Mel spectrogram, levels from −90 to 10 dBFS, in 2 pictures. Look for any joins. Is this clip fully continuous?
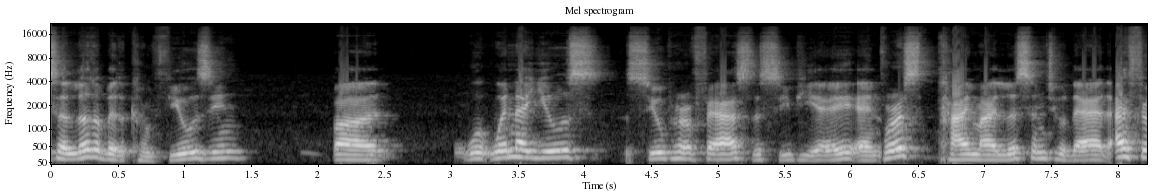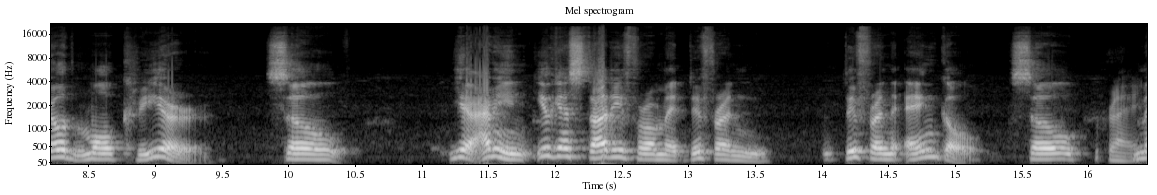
no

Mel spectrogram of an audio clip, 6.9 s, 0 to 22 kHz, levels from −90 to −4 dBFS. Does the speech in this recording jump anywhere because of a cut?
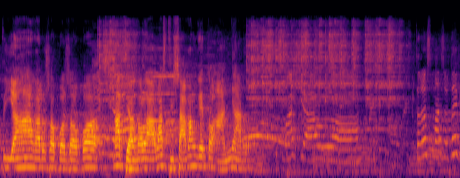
no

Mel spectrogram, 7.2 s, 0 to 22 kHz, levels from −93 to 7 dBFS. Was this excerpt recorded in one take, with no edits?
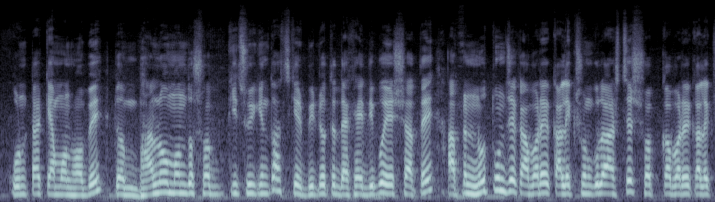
yes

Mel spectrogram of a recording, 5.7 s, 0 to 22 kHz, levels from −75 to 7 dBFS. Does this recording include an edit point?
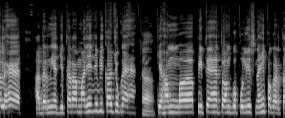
no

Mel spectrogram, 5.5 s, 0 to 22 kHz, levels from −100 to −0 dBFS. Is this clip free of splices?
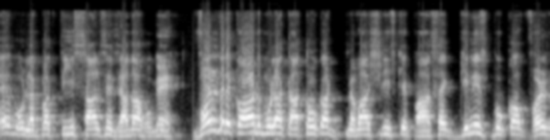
no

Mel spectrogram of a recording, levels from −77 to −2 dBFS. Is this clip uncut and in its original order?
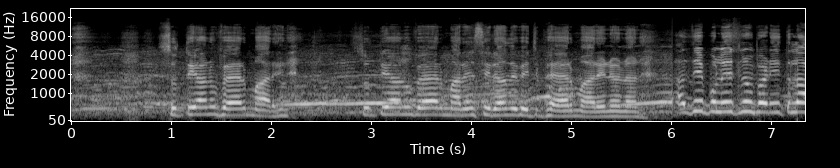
no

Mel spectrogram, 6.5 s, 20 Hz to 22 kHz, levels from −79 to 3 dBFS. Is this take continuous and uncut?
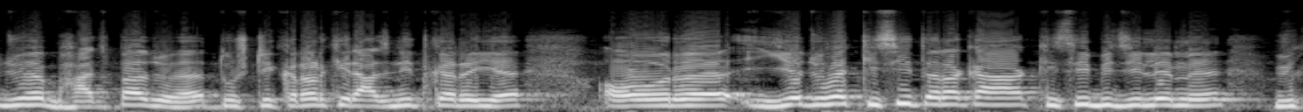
yes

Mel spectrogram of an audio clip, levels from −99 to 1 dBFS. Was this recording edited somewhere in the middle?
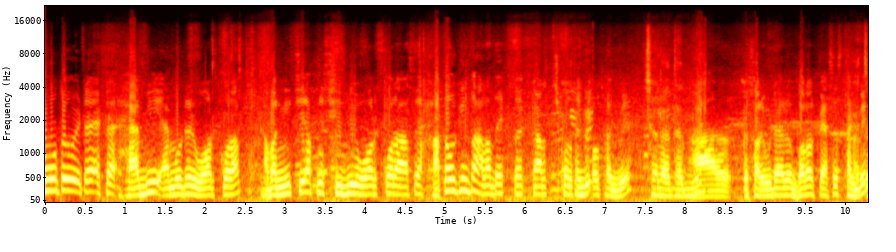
yes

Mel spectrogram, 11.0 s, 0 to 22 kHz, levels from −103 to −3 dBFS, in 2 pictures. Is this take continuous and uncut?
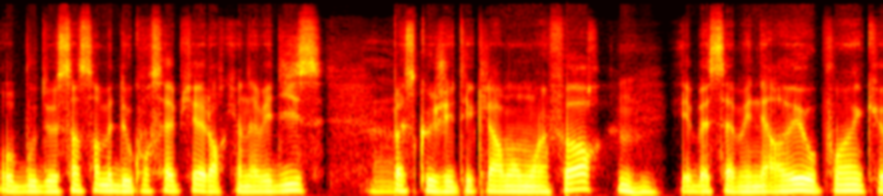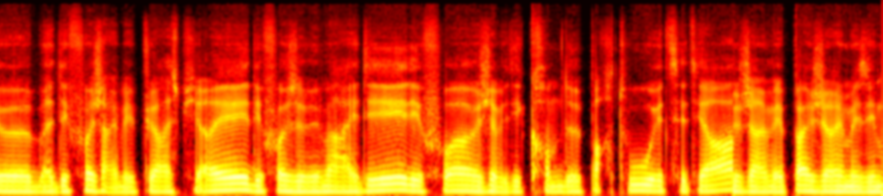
no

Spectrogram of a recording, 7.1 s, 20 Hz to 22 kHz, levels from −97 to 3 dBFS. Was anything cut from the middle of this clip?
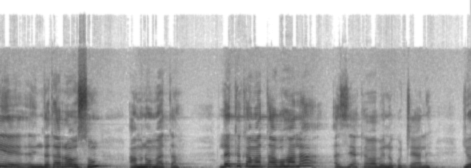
no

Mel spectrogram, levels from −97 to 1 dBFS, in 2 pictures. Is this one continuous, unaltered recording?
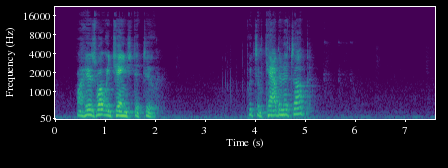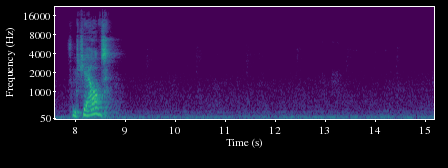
yes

